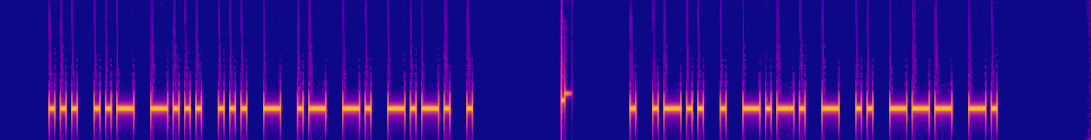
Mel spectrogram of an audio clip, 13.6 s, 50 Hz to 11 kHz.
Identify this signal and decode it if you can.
Morse code, heard as a keyed tone, about 17 wpm, 700 Hz. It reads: SUBSTANCE ELECTION
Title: Sentences from Top 1500 Words - New Word Drill - 17wpm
